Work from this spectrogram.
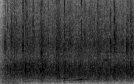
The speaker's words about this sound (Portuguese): Vamos aplaudir ao nome do Senhor Jesus. Vem para cá.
